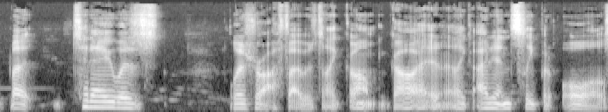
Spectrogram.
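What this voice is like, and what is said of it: Exhausted-sounding voice. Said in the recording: “I can hear it in my own voice. I just sound exhausted”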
